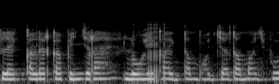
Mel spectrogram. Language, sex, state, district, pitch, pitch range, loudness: Hindi, female, Uttar Pradesh, Deoria, 250 Hz, 245-255 Hz, -23 LUFS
